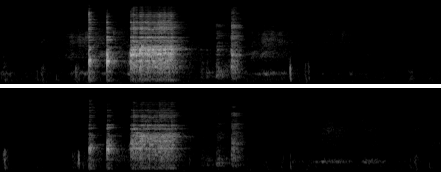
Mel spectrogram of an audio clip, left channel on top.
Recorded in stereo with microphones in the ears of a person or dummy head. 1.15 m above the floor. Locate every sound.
0.9 s a clink: 60° left (ahead or behind), 1.0 m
